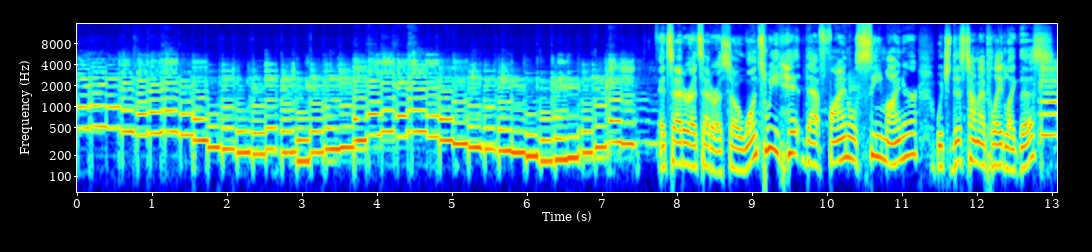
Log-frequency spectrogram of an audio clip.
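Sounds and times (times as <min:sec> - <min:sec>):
electric guitar single-note line: 0:00.0 - 0:07.8, 0:12.8 - 0:13.0.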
